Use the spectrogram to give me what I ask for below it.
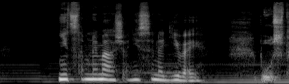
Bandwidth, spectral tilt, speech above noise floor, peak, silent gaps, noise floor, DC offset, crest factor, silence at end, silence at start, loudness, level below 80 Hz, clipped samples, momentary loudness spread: over 20 kHz; -4 dB/octave; 33 dB; -8 dBFS; none; -55 dBFS; under 0.1%; 16 dB; 0 s; 0.6 s; -22 LUFS; -76 dBFS; under 0.1%; 19 LU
